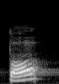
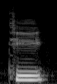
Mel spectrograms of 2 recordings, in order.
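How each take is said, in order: First: The syllable sounds deep and heavy. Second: The syllable sounds very thin and sharp. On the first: "on l'a pas dit grave" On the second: "on l'a pas dit très aigu"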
